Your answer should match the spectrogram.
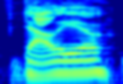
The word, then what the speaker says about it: Dalio: Dalio.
